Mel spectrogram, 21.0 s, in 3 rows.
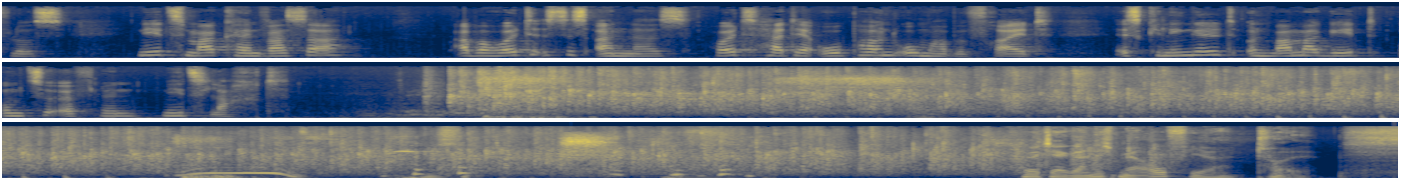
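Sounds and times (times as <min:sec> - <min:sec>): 
speech: 0:00.0 - 0:09.4, 0:16.0 - 0:18.0, 0:19.1 - 0:20.9
laughter: 0:09.1 - 0:19.9
audience applause: 0:09.1 - 0:20.0
voices calling out: 0:14.1 - 0:19.8.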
